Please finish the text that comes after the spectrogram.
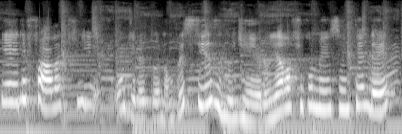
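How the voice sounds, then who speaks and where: A woman's voice: high-pitched, quick pace, faint music behind. A woman, casually recapping a drama episode in a chatty, opinionated way. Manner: chatty, uses fillers like "tipo assim" and "entendeu"; animated and opinionated, laughs.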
